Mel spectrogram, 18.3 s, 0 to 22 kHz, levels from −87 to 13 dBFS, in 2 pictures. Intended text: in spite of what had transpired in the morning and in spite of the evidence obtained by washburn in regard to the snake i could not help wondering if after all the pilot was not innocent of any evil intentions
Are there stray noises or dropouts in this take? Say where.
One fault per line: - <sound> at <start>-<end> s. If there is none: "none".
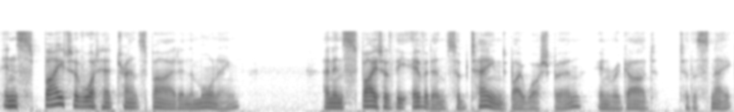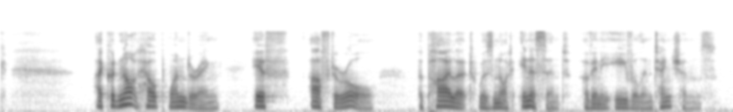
none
